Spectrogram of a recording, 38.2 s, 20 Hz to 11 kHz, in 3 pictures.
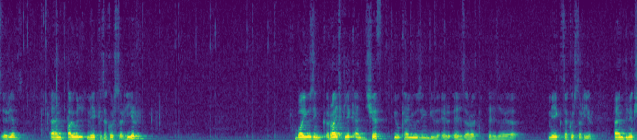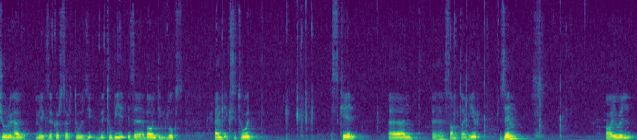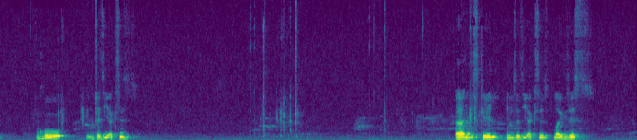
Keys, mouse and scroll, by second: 0.4 shift+click, 1.1 shift+middle click, 1.4 scroll up 1, 1.8 scroll down 1, 3.8 shift+right click, 3.8-4.2 scroll up 1, 4.2 shift+right click, 4.2 shift+click, 4.2 scroll down 1, 4.9 shift+right click, 8.5 shift+right click, 8.8 shift+right click, 9.0 scroll up 1, 9.4 scroll down 1, 11.5 scroll up 2, 13.6 click, 22.1 shift+middle click, 23.5 shift+middle click, 26.3 scroll up 1, 26.6 g, 31.4 shift+s.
